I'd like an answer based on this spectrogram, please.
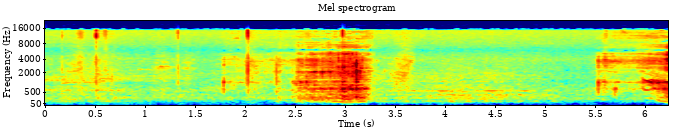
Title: My uncle snoring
